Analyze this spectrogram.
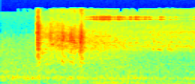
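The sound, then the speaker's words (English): A car engine starting, quiet and brief: a couple of short cranking bursts near the start, then a low, soft running rumble. “Then hop in. Hop into what? Into my car, of course.”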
